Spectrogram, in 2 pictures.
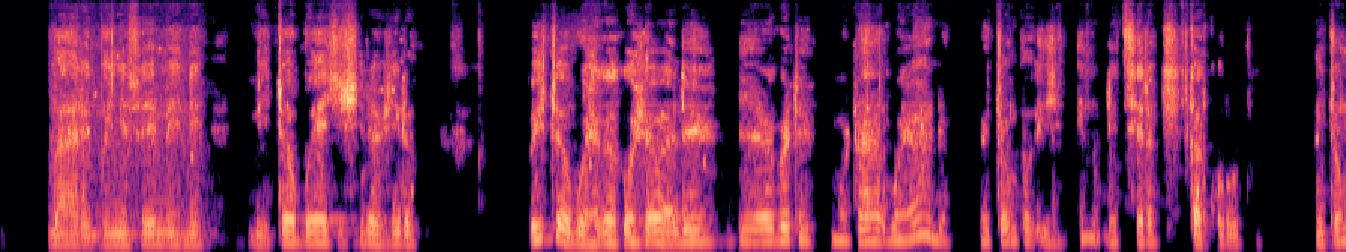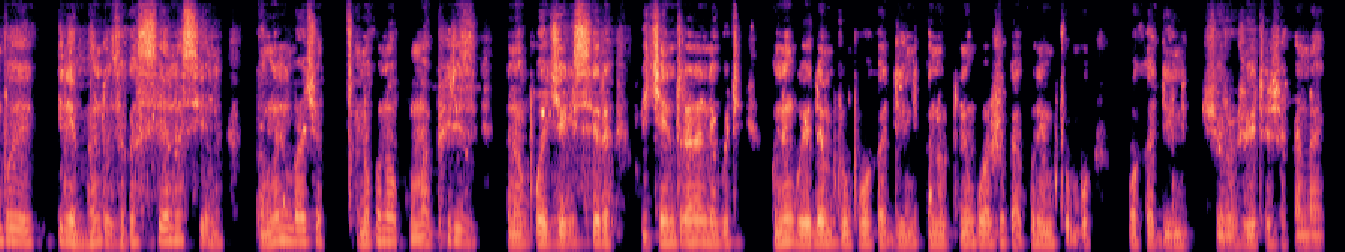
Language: Ndau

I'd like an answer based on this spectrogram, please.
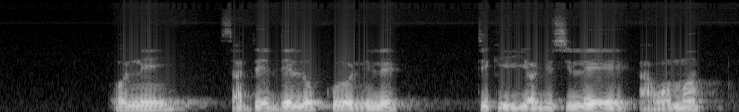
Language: Yoruba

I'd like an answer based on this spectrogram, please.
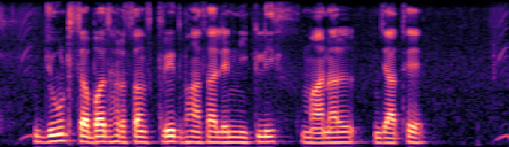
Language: Chhattisgarhi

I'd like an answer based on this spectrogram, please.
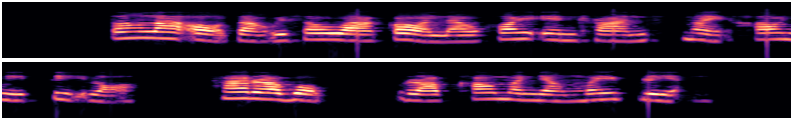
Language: Thai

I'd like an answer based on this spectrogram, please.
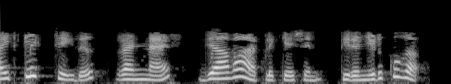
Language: Malayalam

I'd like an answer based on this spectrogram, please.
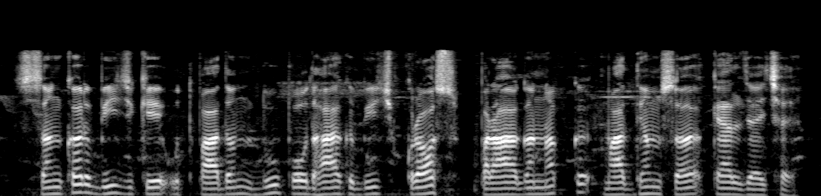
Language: Maithili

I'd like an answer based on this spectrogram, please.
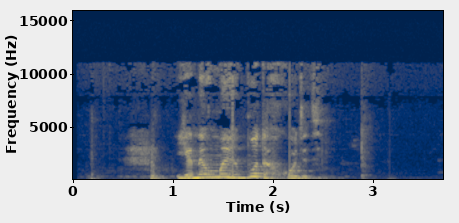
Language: Belarusian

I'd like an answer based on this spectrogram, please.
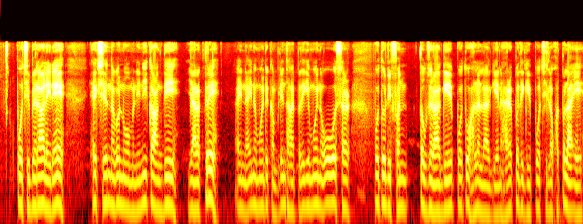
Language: Manipuri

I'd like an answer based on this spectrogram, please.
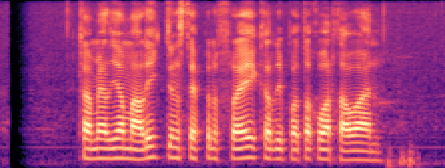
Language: Sundanese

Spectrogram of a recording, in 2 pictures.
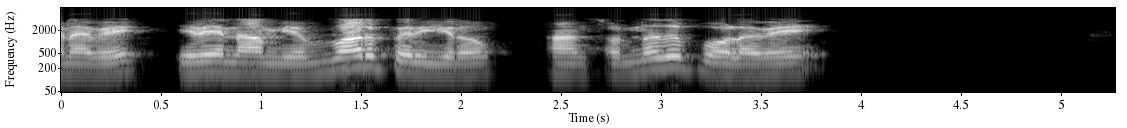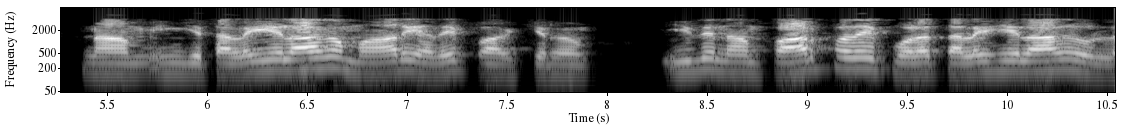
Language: Tamil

